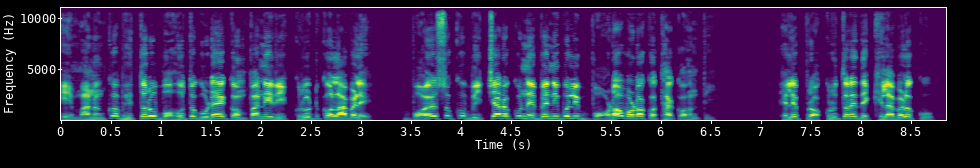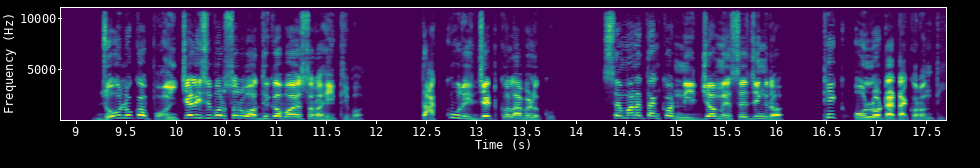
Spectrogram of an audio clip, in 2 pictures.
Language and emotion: Odia, disgusted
